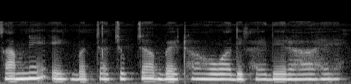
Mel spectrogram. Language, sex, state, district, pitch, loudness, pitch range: Hindi, female, West Bengal, Alipurduar, 245 Hz, -13 LUFS, 240-255 Hz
